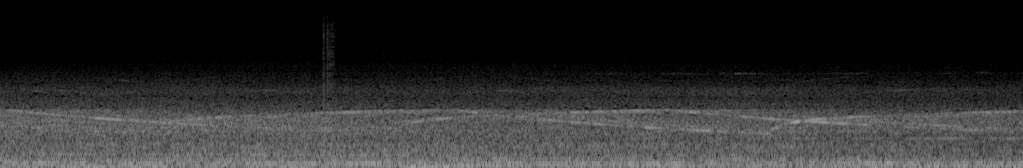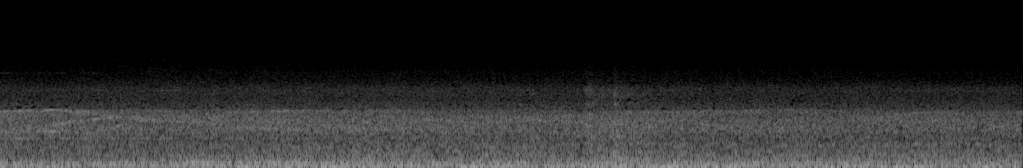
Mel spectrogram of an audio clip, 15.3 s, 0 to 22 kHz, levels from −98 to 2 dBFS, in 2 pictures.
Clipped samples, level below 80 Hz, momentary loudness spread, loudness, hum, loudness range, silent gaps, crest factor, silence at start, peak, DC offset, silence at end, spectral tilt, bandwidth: under 0.1%; -50 dBFS; 6 LU; -47 LUFS; none; 4 LU; none; 14 dB; 0 s; -30 dBFS; under 0.1%; 0 s; -8 dB/octave; 7.8 kHz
